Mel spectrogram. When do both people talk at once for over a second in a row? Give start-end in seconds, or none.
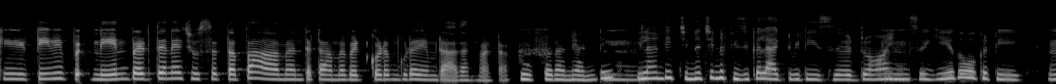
none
